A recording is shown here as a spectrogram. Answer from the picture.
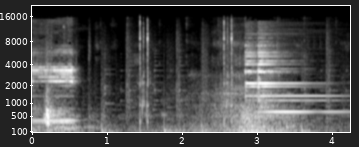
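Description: Vehicle horns honking in traffic: one horn sounds until about half a second in, then a second, higher-pitched horn starts about three seconds in and fades out.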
